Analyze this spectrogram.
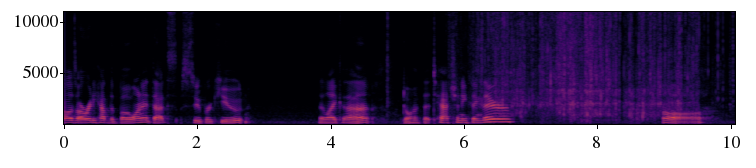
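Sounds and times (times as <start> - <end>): wrapping paper crinkling: 5.7 - 10.0.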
